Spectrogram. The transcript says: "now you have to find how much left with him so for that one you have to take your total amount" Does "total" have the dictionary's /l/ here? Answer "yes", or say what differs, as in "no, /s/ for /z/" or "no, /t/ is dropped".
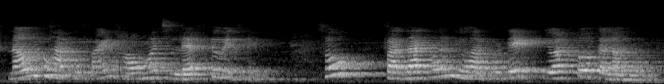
no, /n/ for /l/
